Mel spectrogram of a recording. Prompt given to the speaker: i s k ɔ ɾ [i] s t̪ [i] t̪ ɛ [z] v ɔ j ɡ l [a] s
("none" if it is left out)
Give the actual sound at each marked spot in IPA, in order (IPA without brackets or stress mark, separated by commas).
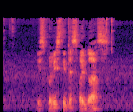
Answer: i, i, s, a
